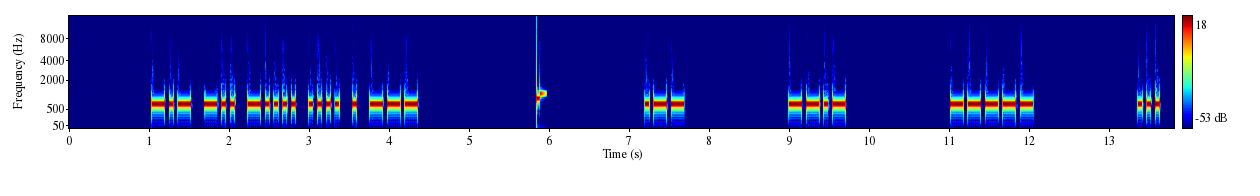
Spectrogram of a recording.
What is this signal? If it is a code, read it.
Morse code, heard as a keyed tone, about 22 wpm, spaced as for 11 wpm, 700 Hz. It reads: KD6HEO WQ0S
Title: USA Call Signs - 8x Character Spacing - 22wpm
